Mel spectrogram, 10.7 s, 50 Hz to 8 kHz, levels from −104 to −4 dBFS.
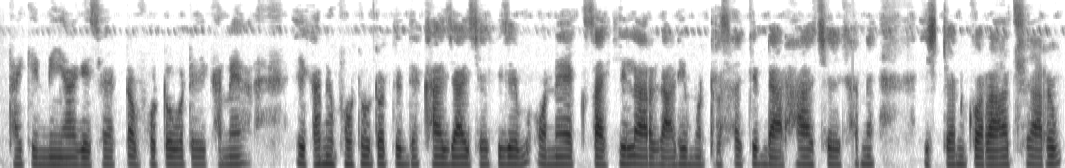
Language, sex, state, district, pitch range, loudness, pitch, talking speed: Bengali, male, West Bengal, Purulia, 130-135 Hz, -29 LUFS, 130 Hz, 170 wpm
